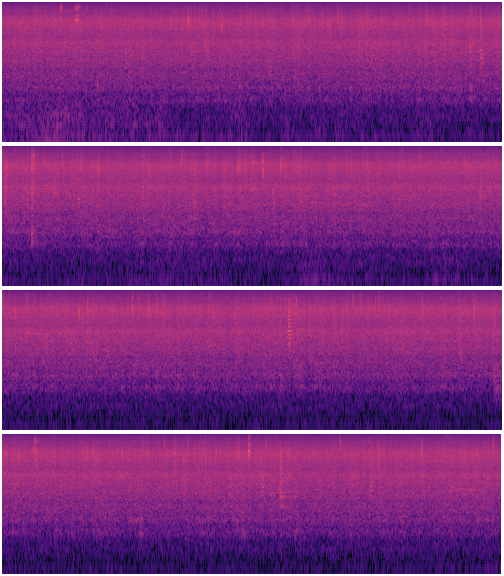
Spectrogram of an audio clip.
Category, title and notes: Soundscapes > Urban
Thunderstorm in the city
A thunderstorm from my terrace, with the sound of rain falling on the shed.
field-recording, lightning, rain, rainstorm, storm, thunder, thunderstorm, weather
